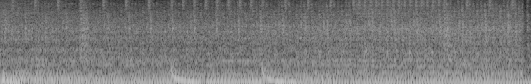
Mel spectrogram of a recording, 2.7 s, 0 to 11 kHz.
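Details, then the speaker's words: 2014 Audi S4 with a freshly swapped engine, restarted after checks showed good coolant and oil levels with no leaks. Fast, even ticking over a steady idle; the loud tick is normal for these engines. "Believe it or not, that loud tick is actually completely normal for these engines."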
